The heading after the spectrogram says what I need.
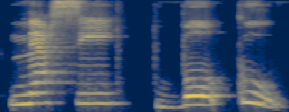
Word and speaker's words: merci beaucoup: lot, you would say merci beaucoup, where P is going to be silent. Merci beaucoup. Merci beaucoup. Merci beaucoup. Merci beaucoup.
